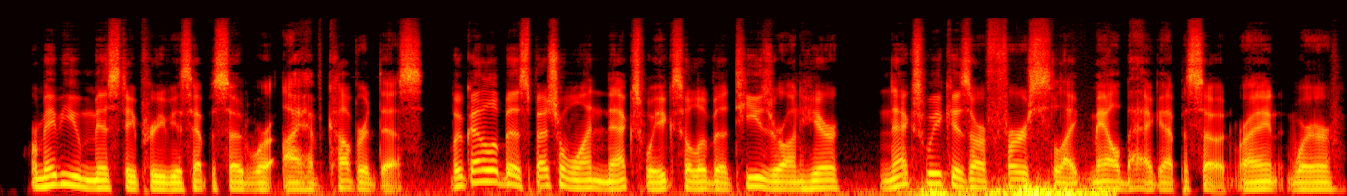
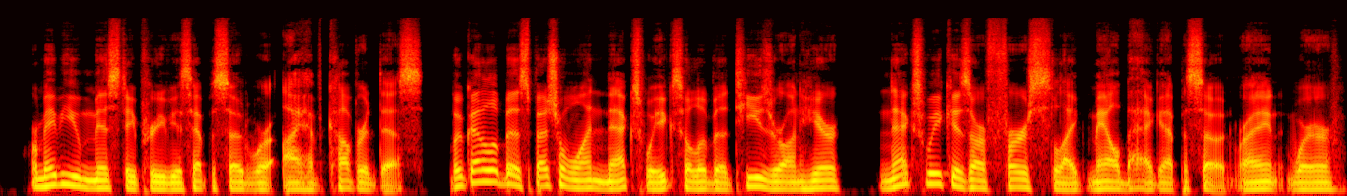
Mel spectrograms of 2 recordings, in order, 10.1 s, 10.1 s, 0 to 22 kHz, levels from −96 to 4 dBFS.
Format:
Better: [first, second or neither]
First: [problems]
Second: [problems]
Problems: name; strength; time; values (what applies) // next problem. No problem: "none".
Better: second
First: wind noise on the microphone; occasional gusts; from 2 to 8.5 s; 20 dB below the speech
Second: none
